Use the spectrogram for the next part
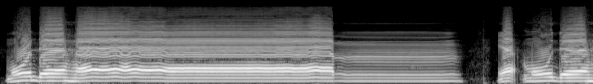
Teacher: mimnya ada bacaan gunnahnya. Maka suara mimnya kita tahan ya teman-teman.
